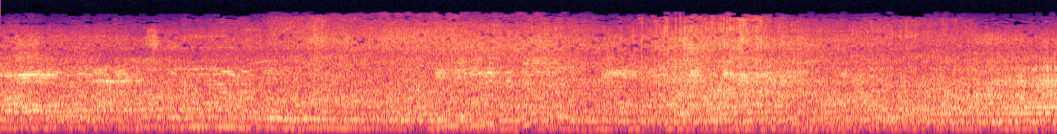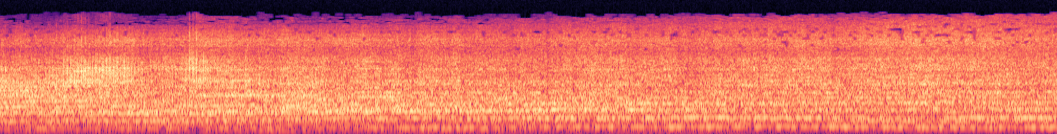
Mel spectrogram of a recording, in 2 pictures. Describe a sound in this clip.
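Many race car engines roar loudly and continuously as the cars speed around a track.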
